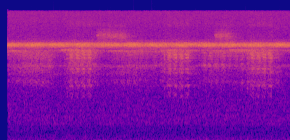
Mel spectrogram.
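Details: Fox on a trail camera in South Carolina, giving harsh, raspy bursts that repeat roughly every second, with a steady high-pitched whine running through the whole recording.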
